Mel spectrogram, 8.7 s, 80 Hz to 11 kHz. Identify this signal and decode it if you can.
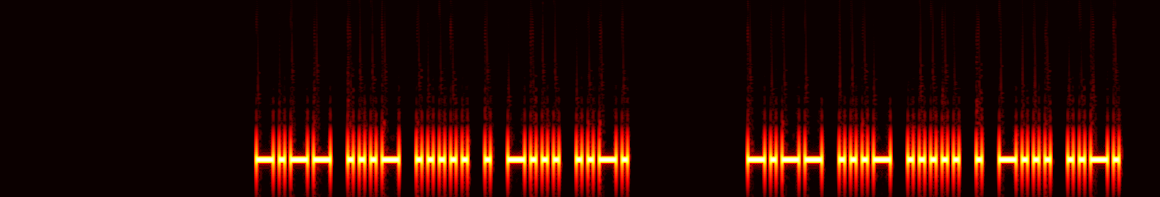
Morse code, heard as a keyed tone, about 28 wpm, 700 Hz. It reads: YV5EBF YV5EBF
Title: DXCC-100 Call Signs - 6 Characters - Repeated 2x - 28wpm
